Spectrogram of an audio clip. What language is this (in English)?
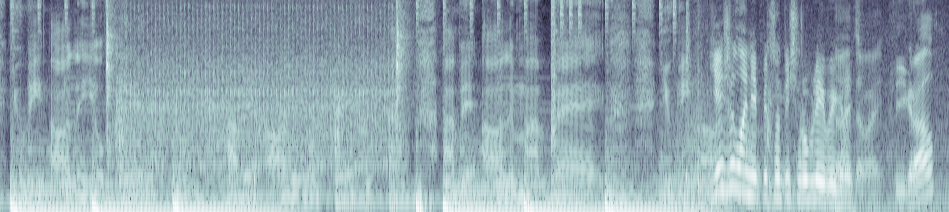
Russian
